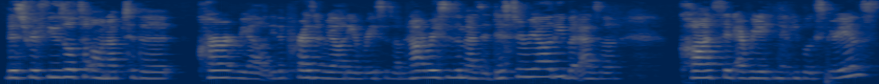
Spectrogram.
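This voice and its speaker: A woman's voice: a little high, steady tone, fast talker, darkish tone. A young woman with a Canadian accent giving a personal testimony as a community project participant. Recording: roomy echo, distant microphone.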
